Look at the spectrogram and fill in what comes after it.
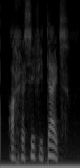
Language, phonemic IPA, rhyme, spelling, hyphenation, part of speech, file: Dutch, /ˌɑ.ɣrɛ.si.viˈtɛi̯t/, -ɛi̯t, agressiviteit, agres‧si‧vi‧teit, noun, Nl-agressiviteit.ogg
- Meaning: aggressiveness, aggression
